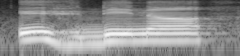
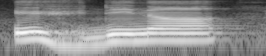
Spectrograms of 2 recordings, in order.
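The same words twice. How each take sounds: The two takes are said the same way.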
